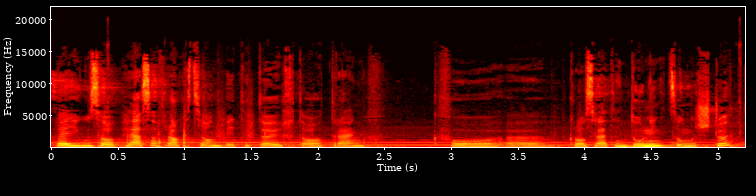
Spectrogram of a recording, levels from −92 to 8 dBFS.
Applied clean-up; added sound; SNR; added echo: none; Wind instrument, woodwind instrument + Run; 14 dB; none.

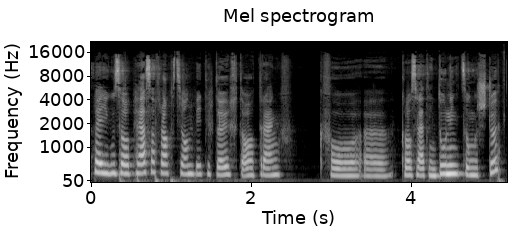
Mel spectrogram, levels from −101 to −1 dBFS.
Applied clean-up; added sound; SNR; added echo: neural mask model DeepFilterNet 3.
